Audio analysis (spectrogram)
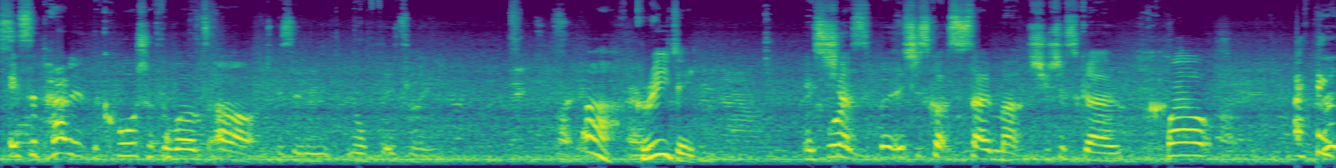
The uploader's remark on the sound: Talk on a train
